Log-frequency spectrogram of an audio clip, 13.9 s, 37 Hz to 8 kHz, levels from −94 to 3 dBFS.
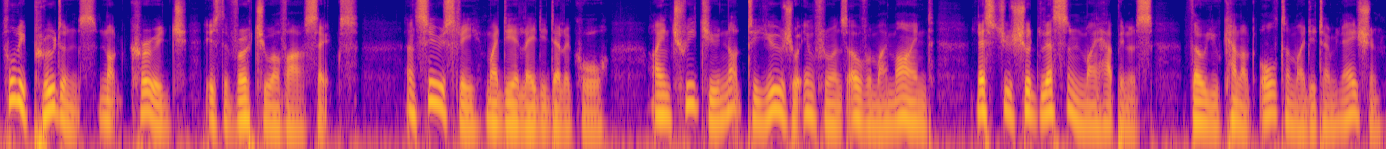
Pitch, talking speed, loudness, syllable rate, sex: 105 Hz, 170 wpm, -20 LUFS, 5.5 syllables/s, male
